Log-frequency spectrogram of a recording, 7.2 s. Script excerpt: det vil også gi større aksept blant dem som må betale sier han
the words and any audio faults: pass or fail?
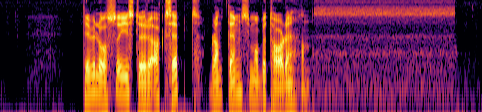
fail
